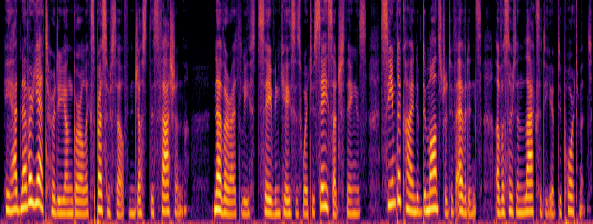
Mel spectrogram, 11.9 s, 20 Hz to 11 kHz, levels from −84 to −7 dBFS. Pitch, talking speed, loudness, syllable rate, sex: 210 Hz, 185 wpm, -20 LUFS, 5.3 syllables/s, female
